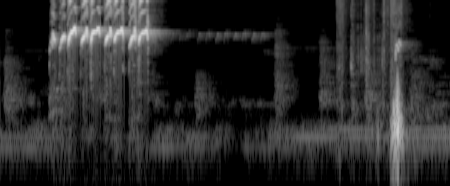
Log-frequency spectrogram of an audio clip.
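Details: Rolling 'ngerol' song of a Scarlet minivet: a fast burst of about eight high upslurred whistles lasting about a second, then quiet and a single low knock.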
